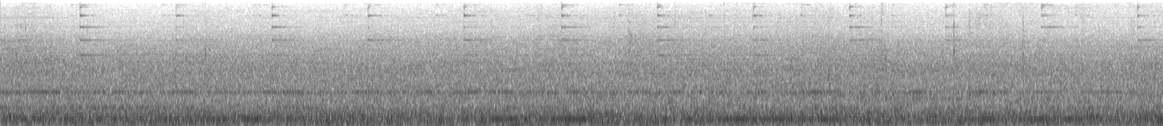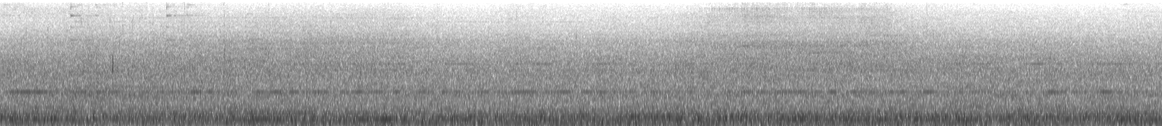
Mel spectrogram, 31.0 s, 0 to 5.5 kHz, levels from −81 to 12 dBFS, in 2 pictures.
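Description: Nothing goes wrong anywhere in the recording; there's no technical fault to point to at any moment.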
